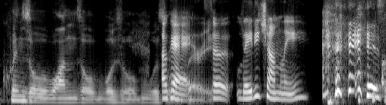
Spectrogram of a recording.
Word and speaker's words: Cholmondeley: Chumley. Marchioness of Cholmondeley, which is But it's pronounced Chumley. Chumley. She's your chum.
